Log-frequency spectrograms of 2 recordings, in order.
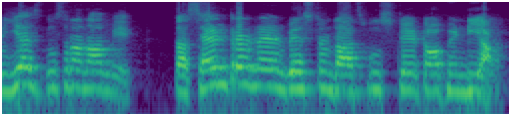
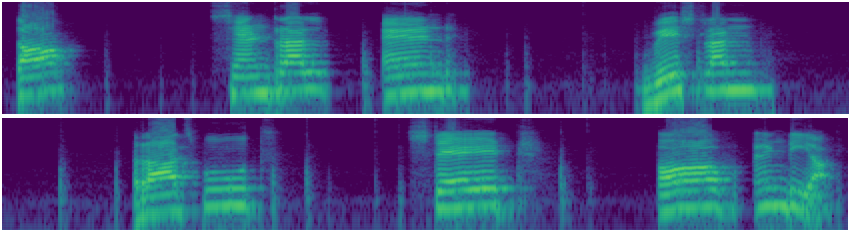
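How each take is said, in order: First: Said in the usual way. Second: Each word set apart with long pauses, slow; slow word-by-word dictation. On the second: Shown as a demonstration. Teacher dictating to students, word by word, slowly. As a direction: spell it out word by word so students can copy. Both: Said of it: "ऐसे English बोलने में स्वाद आता है".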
